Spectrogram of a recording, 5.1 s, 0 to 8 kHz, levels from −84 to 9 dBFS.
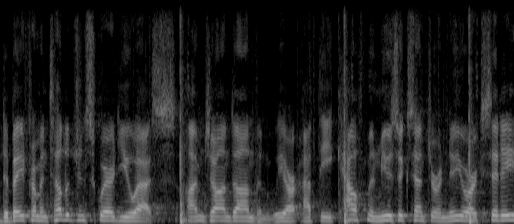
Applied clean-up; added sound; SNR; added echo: none; Drawer open or close; 13 dB; none.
